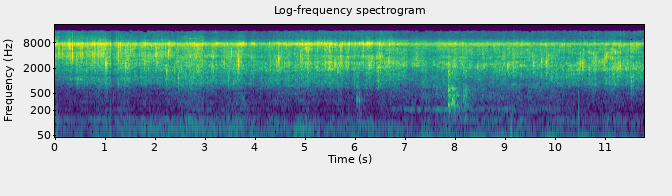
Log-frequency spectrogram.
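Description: Raw duck pieces frying in hot oil in a stainless steel wok, a steady sizzle with scattered small crackles.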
